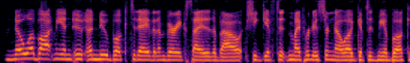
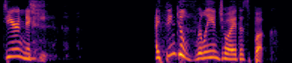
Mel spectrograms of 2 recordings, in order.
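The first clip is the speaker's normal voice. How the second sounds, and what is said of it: Imitates another person's voice. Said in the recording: “my Noah impression”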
